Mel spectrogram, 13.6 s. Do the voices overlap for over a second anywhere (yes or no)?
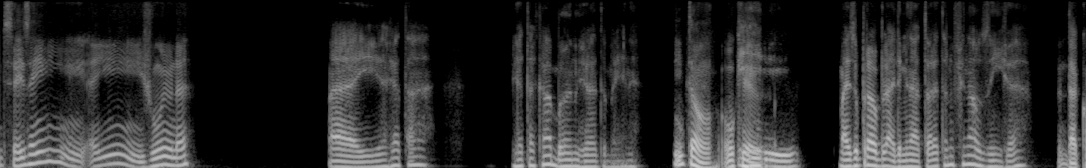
no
